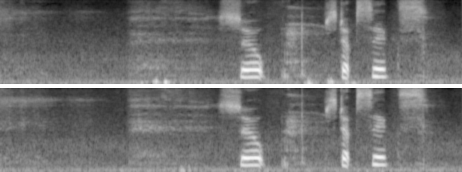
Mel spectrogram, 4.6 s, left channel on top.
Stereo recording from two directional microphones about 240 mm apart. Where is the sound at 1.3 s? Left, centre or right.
Centre.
